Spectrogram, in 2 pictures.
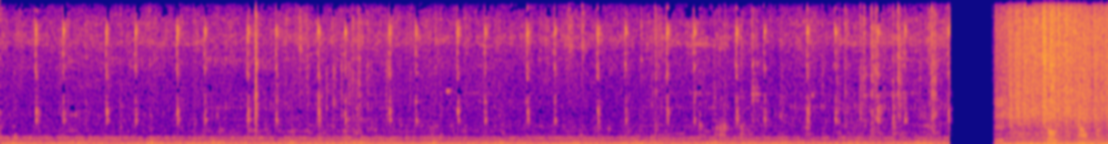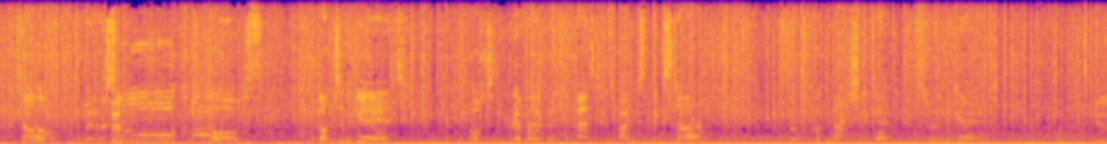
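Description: A van engine running, heard from inside the cab: a low rumble with faint scattered ticks. After a sudden cut about ten seconds in, a louder, steady low engine drone continues.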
